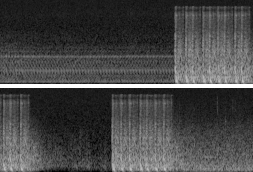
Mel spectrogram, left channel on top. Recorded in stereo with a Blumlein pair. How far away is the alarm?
No alarm in this recording.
